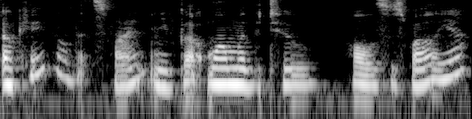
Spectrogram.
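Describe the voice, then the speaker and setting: A young adult woman doing a soft, reassuring ASMR makeup store roleplay, chatting casually and repeating herself as a shopkeeper. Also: fairly high pitch, quick pace, creaky, a little hiss or hum. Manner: reassuring, repetitive, conversational. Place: small room at home.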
